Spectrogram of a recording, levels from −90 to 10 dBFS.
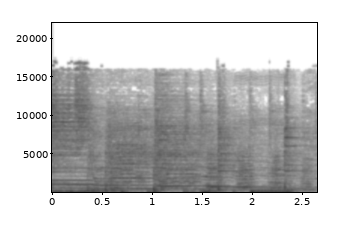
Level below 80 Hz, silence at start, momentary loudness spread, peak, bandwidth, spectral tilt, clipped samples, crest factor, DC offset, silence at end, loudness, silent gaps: -28 dBFS; 0 s; 3 LU; -2 dBFS; 17.5 kHz; -2.5 dB/octave; under 0.1%; 14 dB; under 0.1%; 0 s; -15 LUFS; none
